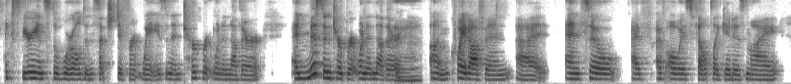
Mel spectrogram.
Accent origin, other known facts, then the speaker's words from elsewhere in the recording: Detroit, Michigan, United States; I'm US citizen, born and raised in Detroit, Michigan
